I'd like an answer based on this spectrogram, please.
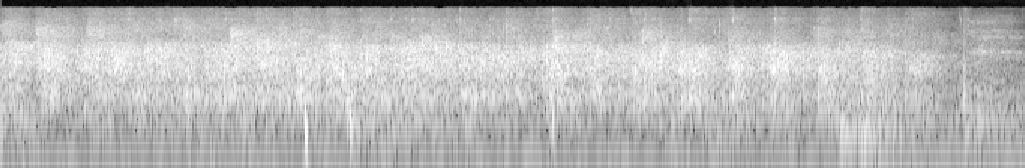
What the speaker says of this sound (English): Can we give Francie a big round of applause?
